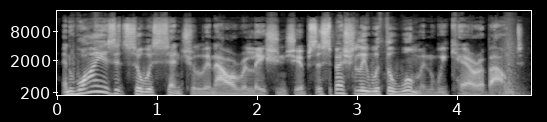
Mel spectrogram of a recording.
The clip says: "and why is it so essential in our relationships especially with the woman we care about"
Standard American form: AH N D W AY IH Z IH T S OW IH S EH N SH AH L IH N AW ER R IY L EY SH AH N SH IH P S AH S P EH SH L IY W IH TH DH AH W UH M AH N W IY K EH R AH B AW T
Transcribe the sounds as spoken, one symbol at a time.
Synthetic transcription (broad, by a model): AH N W AY IH Z IH T S OW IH S EH N SH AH L IH N AW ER R IY L EY SH AH N SH IH P S AH S P EH SH L IY W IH DH AH W UH M AH N W IY K EH R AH B AW T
